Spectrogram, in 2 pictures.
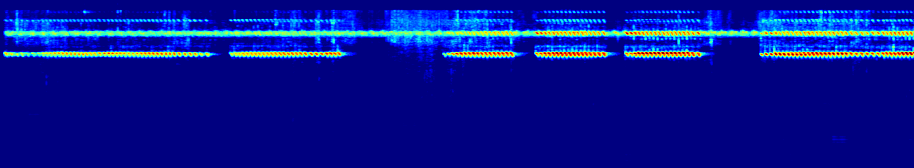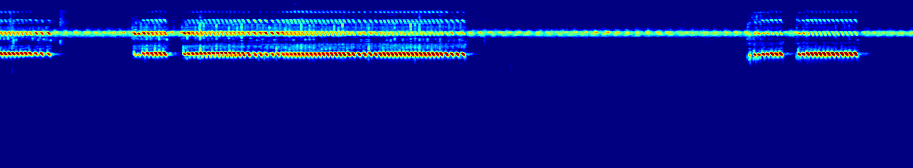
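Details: Cricket chirping in bright, high trilled bursts of one to three seconds, separated by short pauses, with a faint steady high buzz running underneath throughout.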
